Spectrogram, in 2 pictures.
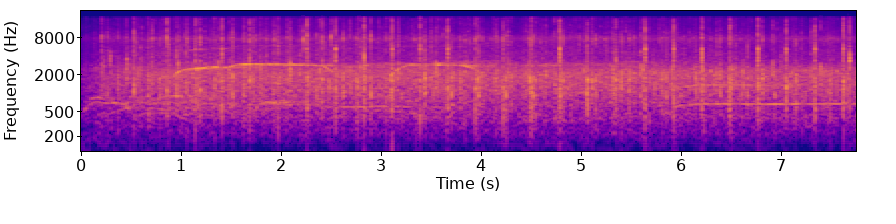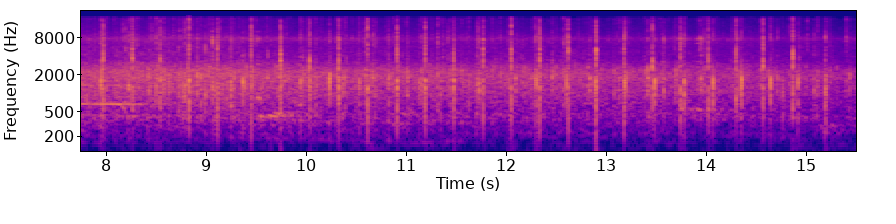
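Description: Steady, dense applause from a concert audience greeting a singer's introduction during band introductions, sustained clapping that holds at an even level throughout with no break.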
